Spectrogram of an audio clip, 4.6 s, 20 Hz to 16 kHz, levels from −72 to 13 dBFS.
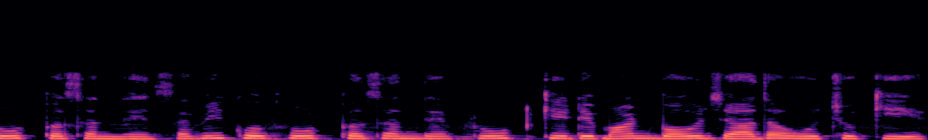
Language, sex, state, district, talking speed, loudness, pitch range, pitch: Hindi, female, Jharkhand, Jamtara, 205 wpm, -15 LUFS, 250-270 Hz, 255 Hz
